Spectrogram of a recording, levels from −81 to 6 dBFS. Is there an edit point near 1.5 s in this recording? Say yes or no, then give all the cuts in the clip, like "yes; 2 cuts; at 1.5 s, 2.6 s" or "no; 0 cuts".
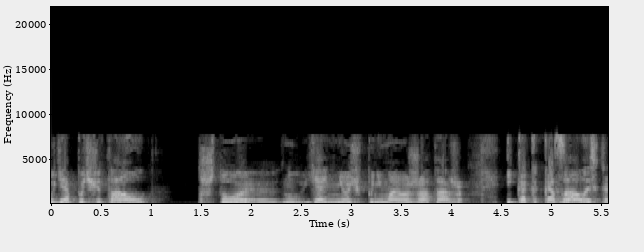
yes; 1 cut; at 1.5 s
